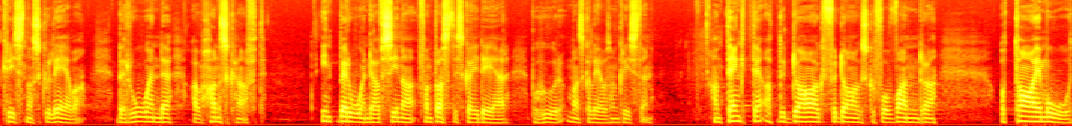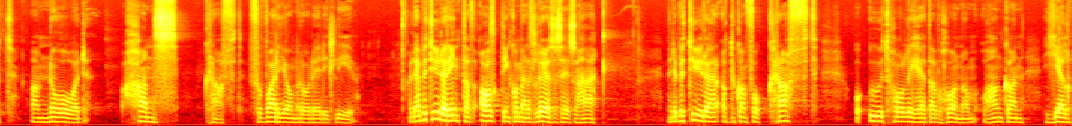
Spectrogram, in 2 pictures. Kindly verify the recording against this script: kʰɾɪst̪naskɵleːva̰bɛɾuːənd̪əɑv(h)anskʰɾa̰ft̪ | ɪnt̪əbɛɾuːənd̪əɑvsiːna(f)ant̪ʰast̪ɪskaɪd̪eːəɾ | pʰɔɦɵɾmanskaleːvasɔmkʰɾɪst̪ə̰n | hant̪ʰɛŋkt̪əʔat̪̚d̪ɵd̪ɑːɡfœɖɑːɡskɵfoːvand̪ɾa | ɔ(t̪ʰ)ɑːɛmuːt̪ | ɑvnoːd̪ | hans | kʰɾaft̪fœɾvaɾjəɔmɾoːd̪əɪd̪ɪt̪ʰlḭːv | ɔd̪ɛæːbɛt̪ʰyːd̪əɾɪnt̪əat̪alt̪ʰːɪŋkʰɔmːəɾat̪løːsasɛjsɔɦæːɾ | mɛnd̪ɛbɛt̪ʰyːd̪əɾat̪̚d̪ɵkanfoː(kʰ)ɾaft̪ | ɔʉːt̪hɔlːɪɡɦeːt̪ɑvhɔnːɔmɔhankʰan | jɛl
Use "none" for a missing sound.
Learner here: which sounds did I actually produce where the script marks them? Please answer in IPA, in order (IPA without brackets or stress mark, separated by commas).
h, f, t̪ʰ, kʰ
